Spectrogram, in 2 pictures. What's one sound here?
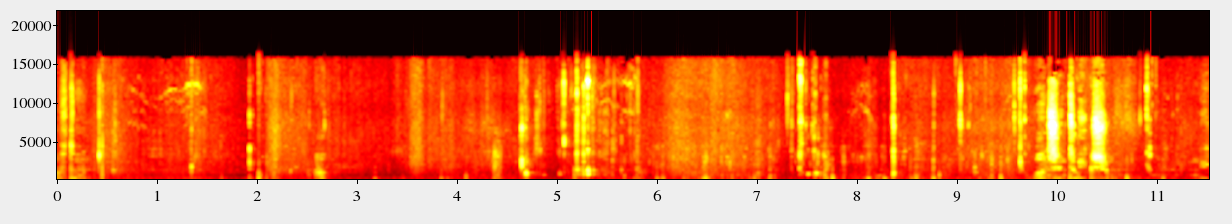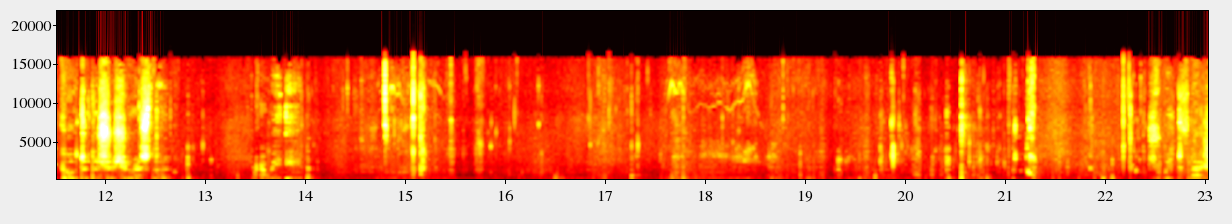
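A man chews juicy fruit wetly and close up.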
